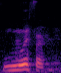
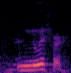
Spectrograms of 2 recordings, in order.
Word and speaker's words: nwyfre: Nwyfre. Nwyfre. Nwyfre. Yeah. Welsh is fun. N like Nancy. W-Y. F like Fred. R like Reginald. And E again. Nwyfre. W's in Welsh are always ooh.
